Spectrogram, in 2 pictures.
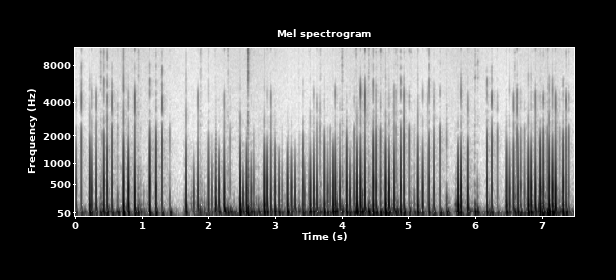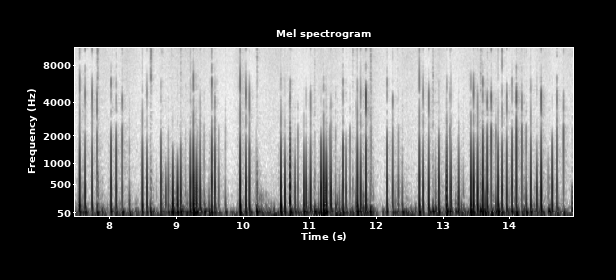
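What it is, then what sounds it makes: Wooden ball scratched with nails. A solid pale wooden ball resting on a microphone is scratched with long nails, making a continuous stream of rapid, dry scratching and tapping strokes. The close contact gives the sound a heavy, boomy low end with very little high brightness, and each stroke stops short with no ring.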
